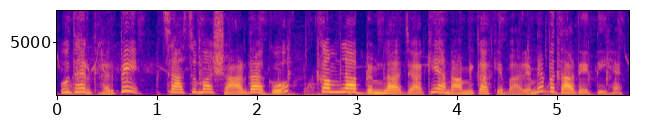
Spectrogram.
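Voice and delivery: ordinary delivery, nothing marked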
